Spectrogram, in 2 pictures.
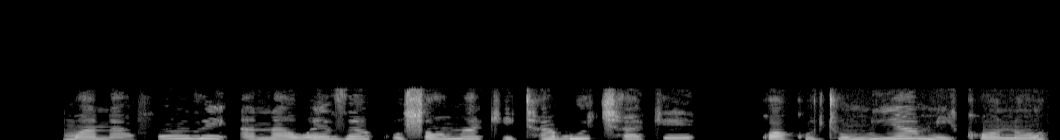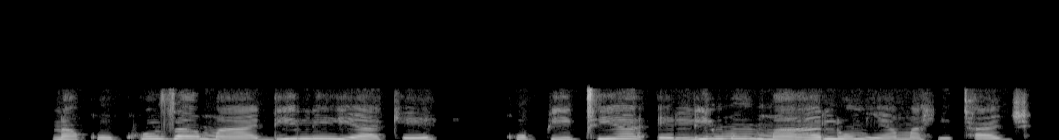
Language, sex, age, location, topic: Swahili, female, 25-35, Nairobi, education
